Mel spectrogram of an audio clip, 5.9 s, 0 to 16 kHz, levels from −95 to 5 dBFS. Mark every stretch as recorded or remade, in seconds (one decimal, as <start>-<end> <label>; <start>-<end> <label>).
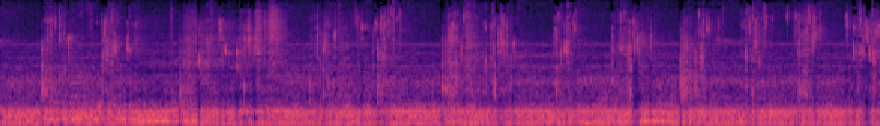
0.0-0.9 recorded; 0.9-1.9 remade; 1.9-5.9 recorded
